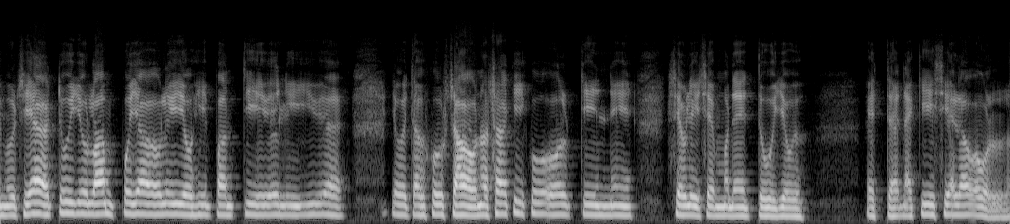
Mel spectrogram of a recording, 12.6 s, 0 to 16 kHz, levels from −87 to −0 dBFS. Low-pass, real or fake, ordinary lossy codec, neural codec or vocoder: 14.4 kHz; real; none; none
